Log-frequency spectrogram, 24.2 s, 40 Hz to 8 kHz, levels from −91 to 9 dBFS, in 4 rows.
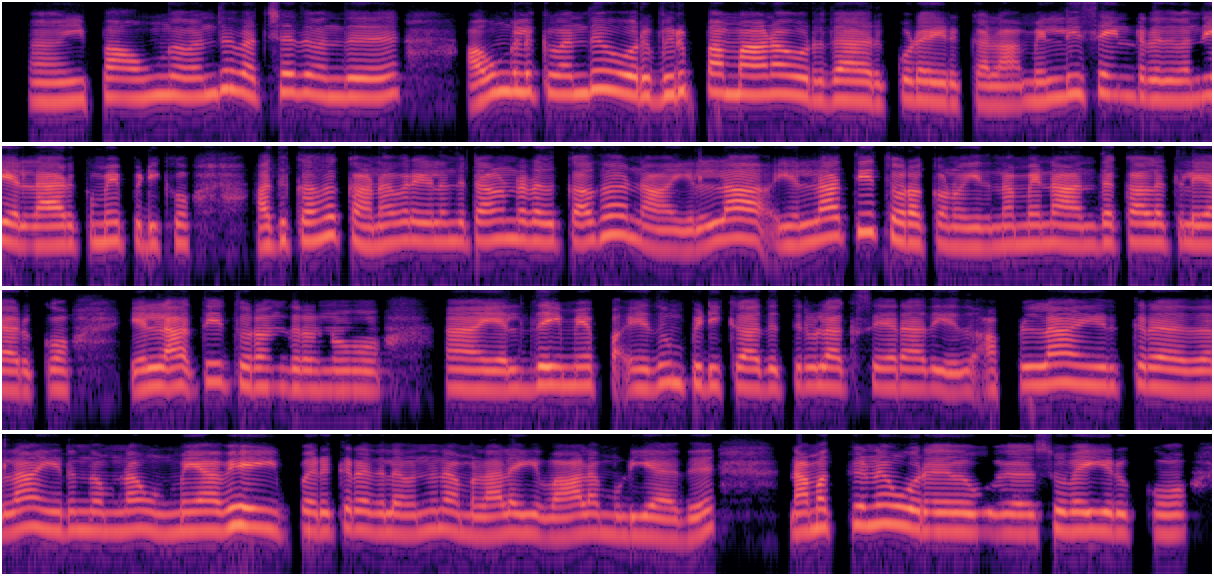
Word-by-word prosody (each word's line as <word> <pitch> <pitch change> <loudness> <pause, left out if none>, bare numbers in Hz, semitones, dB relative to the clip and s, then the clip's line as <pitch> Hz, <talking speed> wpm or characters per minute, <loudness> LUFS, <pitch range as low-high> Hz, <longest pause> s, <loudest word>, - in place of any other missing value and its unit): அ - - -4 0.2
இப்ப 225 - -8
அவுங்க 235 +3 -1
வந்து 250 +6 -1
வச்சது 255 +3 0
வந்து 225 0 0 0.6
அவுங்களுக்கு 270 0 +2
வந்து 255 +4 +1
ஒரு 235 -1 +5
விருப்பமான 250 -1 +4
ஒருதாக்கூட 200 -1 0
இருக்கலாம். 170 -1 -3
மெல்லிசைன்றது 225 -1 -1
வந்து 220 +3 0
எல்லாருக்குமே 195 +3 +2
பிடிக்கும். 200 0 -5 0.4
அதுக்காகக் 225 +6 -1
கணவரை 210 +4 +1
இழந்துட்டாங்கன்றதுக்காக 225 +2 0
நான் 170 -2 +1
எல்லா 235 +6 +3 0.3
எல்லாத்தையும் 265 +8 +3
துறக்கணும். 200 -4 0
இது 180 - -5
நம்ம 200 +1 -1
என்ன 205 0 +2
அந்தக் 210 +3 -4
காலத்துலயா 210 -2 +1
இருக்கோம்? 190 +2 -6 0.3
எல்லாத்தையும் 220 +3 +2
துறந்திறணும். 195 -3 -3 0.4
அ - - +1 0.2
எதையுமே 220 +3 +2 0.3
எதுவும் 235 +2 -3
பிடிக்காது. 210 -2 -1
திருவிழாவுக்குச் 215 -1 -2
சேராது. 205 -1 -1
எது? 185 - -6
அப்புட்ல்லாம் 230 +3 +1
இருக்குறதெல்லாம் 210 +1 0
இருந்தோம்ன்னா, 210 0 -3
உண்மையாவே 210 +4 +3 0.2
இப்ப 205 +3 -11
இருக்குறதுல 200 -2 -2
வந்து 215 +3 -6
நம்மளால 180 -3 -1 0.3
வாழ 185 +3 +1
முடியாது. 175 -1 -2 0.5
நமக்குன்னு 255 +5 +1
ஒரு 210 -2 +1 0.3
உ - - -2 0.2
அ - - -2
சுவை 210 -1 +3
இருக்கும். 190 -1 -4
210 Hz, 135 wpm, -23 LUFS, 195-230 Hz, 0.6 s, ஒரு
